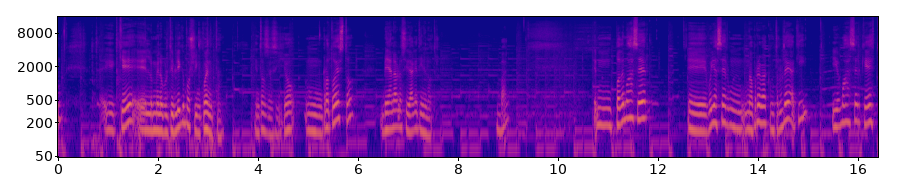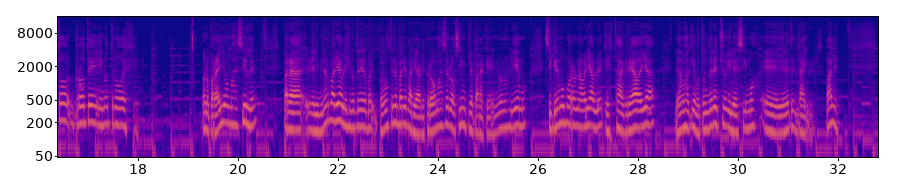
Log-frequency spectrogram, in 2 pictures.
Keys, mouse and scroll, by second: 0.6 BackSpace, 4.5 right click, 5.4 r, 12.4-12.7 scroll down 1, 13.1 right click, 14.2 shift+d, 17.4 right click, 19.3 right click, 28.3 right click.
